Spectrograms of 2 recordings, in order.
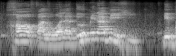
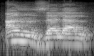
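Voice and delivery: anzala drawn out slowly, syllable by syllable; slow model word; much slower than usual. Shown as a demonstration. Teacher slowly models anzala for students. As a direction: spell out anzala slowly for the class. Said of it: "And here we say".

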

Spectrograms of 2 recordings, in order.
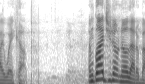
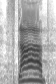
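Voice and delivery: louder, higher whine; whiny protest; 4 semitones higher, 6 dB louder than usual. Retold or imitated. Sleepy husband under the covers, whining louder. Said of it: "shrivel up in fetal position".

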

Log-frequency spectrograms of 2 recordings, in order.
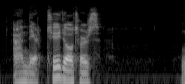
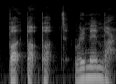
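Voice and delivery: ordinary talk, nothing marked

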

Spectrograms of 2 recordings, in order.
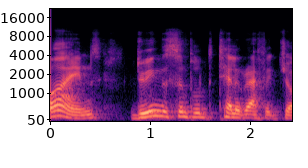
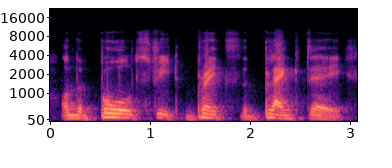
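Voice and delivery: slow line with hard B on "bald", "breaks", "blank"; heavy, separated beats on "bald street breaks" and "blank day"; spat-out B; slower than usual. Shown as a demonstration. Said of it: "the spat out B".

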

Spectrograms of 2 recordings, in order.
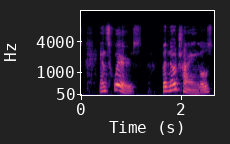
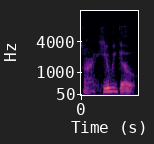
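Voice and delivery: whisper; 7 semitones lower, 7 dB quieter than usual. Real, not acted. Aside before reading.

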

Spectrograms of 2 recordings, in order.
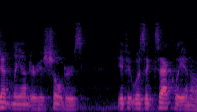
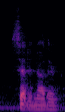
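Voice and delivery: ordinary delivery, nothing marked

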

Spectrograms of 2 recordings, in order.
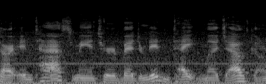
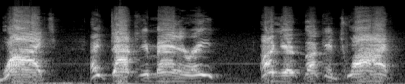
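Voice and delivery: high, loud outraged scream; screeching outrage at the date; 16 dB louder than usual. Retold or imitated. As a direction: scream it in disbelief. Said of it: "quit screaming".

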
